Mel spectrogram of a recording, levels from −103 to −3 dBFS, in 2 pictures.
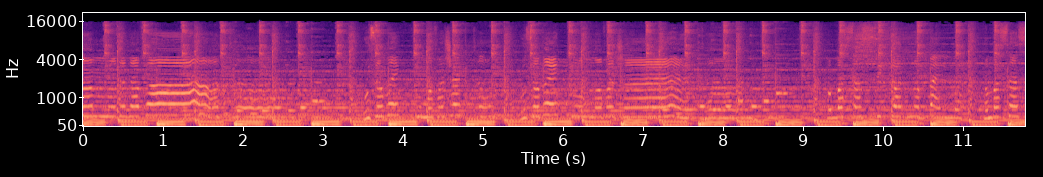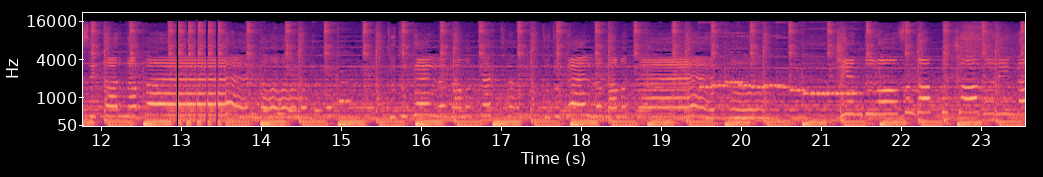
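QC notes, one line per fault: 12.93–13.55 s, CD stuck on one turn: the laser jumps back one track each rotation, so a 124 ms slice repeats five times with brief mutes, an even, rapid stutter.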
